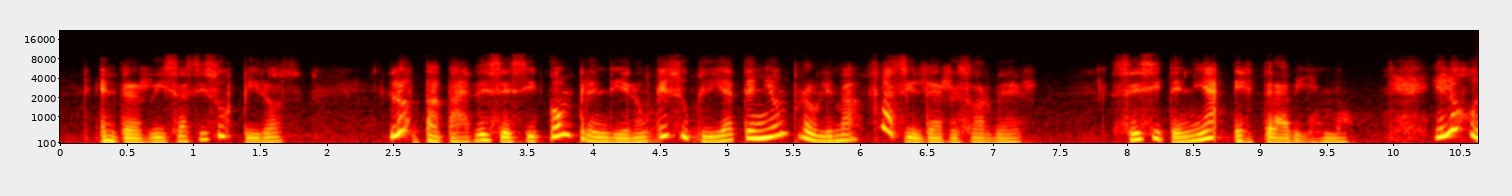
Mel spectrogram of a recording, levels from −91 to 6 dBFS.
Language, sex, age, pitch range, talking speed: Spanish, female, 50-69, 140-215 Hz, 130 wpm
